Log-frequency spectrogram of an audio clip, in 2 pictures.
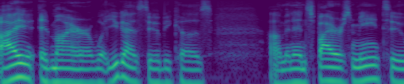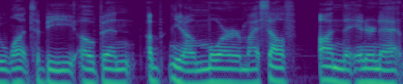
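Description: A man's medium-pitched, monotone voice with flat intonation on a very clean recording with a silent background. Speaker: podcast co-host and music producer. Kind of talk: casual chat. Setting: studio.

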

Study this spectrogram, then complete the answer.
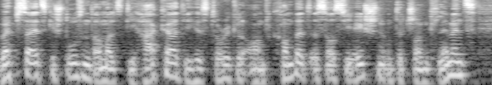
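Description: A man at a moderate pace and medium pitch, with ordinary pitch variation and an unremarkable speaking voice. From Bavaria, Pfarrkirchen region. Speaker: police officer and historical fencing instructor. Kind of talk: interview.

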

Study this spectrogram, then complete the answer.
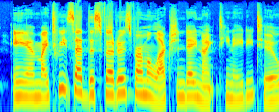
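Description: This is an ordinary speaking voice from a woman at medium pitch. She speaks at a fairly quick pace with ordinary pitch variation. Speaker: podcast co-host. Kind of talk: casual chat.

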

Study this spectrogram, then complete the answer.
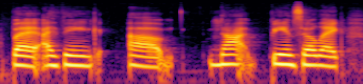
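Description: On a very clean recording with a silent background, a woman speaks at a fairly low pitch. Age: 30s. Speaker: podcast co-host. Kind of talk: casual chat.

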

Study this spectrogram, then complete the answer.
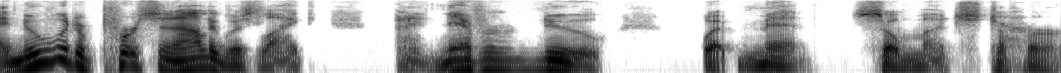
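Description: Very wide pitch swings and vocal fry mark this man's speech, broken by long, frequent pauses. The sound is dry and close with no echo, over a quiet background. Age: 70s. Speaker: motivational speaker and preacher. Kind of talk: casual interview chat. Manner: animated.

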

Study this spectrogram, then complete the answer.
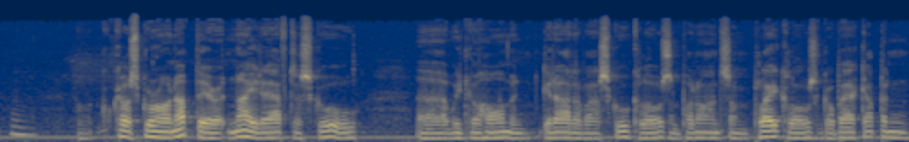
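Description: A man's dark, mellow, somewhat breathy voice at a medium pitch, with an Eastern New England accent, fairly even intonation, and a fairly slow pace. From Easton, Massachusetts. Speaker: retiree sharing local memories. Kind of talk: oral history interview.

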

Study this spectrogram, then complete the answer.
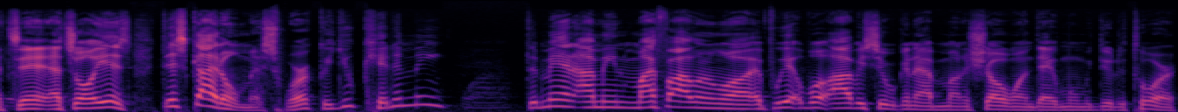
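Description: A man with a New Jersey accent talks very fast at a fairly high pitch, his pitch swinging very widely. The sound is dry and close with no echo, on a very clean recording with a silent background. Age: 40s. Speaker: podcast host, real estate agent. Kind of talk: casual chat.

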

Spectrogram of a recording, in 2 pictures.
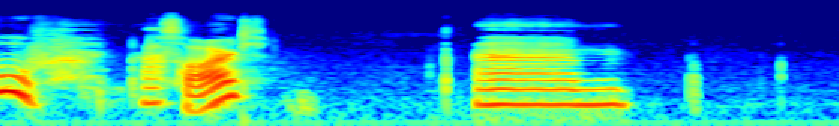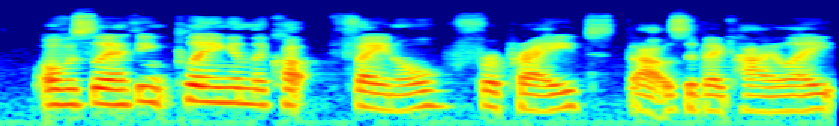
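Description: Speaking in a British accent, a woman with a fairly high pitch goes at a fairly slow pace with long, frequent pauses, in a dry, close sound with no echo. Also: ordinary pitch variation, quiet background. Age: 20s. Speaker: professional basketball player. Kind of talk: casual interview.

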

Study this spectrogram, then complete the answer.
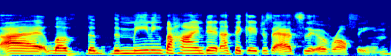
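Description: The speech moves at a fairly quick pace. It carries an American accent. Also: woman. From US South, rural. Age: 30s. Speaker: former English teacher and YouTuber. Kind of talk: casual chat.

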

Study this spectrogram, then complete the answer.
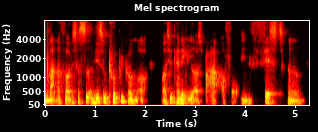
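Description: His tone is dark and mellow, with some vocal fry. The man's intonation is lively. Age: 20s. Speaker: schoolteacher, revue panel judge. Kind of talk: casual chat.

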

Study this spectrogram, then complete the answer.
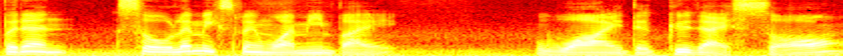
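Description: A man with a Chinese accent speaks at a fairly slow pace in a fairly low pitch. His tone is dark and mellow, with ordinary pitch variation. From China. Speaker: former network marketing entrepreneur. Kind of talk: casual chat.

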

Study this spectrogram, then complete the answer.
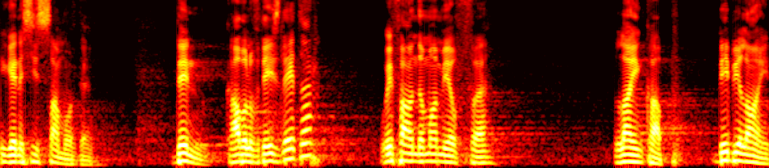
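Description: Using lively intonation and long, frequent pauses, a man with an Arabic accent speaks at a moderate pace and medium pitch. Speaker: archaeologist, antiquities official. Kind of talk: speech at event. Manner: animated.

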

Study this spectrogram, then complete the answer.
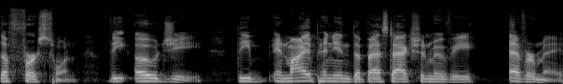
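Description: In a very clean recording with a silent background, a man with a fairly high pitch and a bright, sharp tone speaks at a fairly slow pace with ordinary pitch variation. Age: 30s. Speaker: podcast co-host. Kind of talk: casual chat.

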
